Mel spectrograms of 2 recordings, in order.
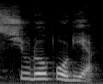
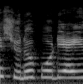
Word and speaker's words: pseudopodia: Now last definition is there, which is pseudopodia. Okay, pseudopodia is connected with the amoeba. Okay, amoeba is having false feet like structure is known as pseudopodia. You seems that in this spelling the P is silent.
